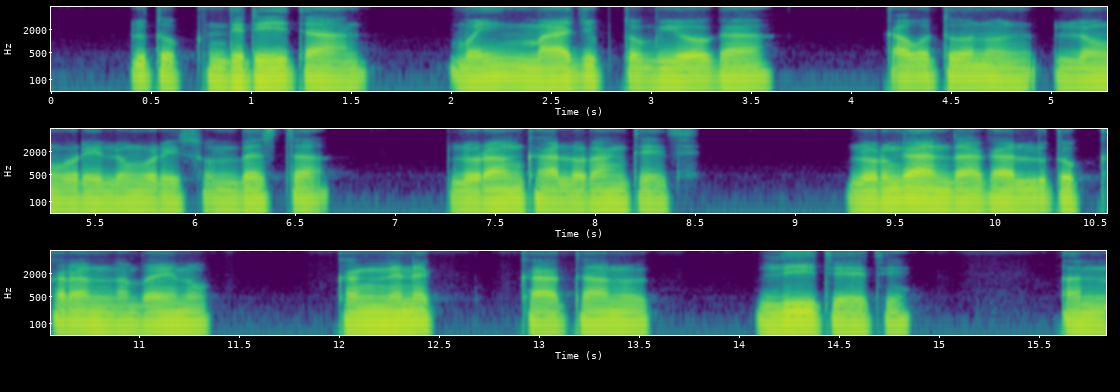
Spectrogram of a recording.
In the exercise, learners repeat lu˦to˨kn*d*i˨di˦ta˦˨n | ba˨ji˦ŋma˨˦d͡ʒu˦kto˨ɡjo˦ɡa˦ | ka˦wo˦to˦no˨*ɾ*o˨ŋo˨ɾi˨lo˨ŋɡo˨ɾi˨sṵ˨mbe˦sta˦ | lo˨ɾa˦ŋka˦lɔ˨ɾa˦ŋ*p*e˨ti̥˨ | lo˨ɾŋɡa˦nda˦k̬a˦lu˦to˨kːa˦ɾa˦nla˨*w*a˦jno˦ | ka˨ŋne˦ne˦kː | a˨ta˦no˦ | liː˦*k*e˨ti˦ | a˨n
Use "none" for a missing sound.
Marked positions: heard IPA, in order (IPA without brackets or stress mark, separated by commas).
d, l, t, b, t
